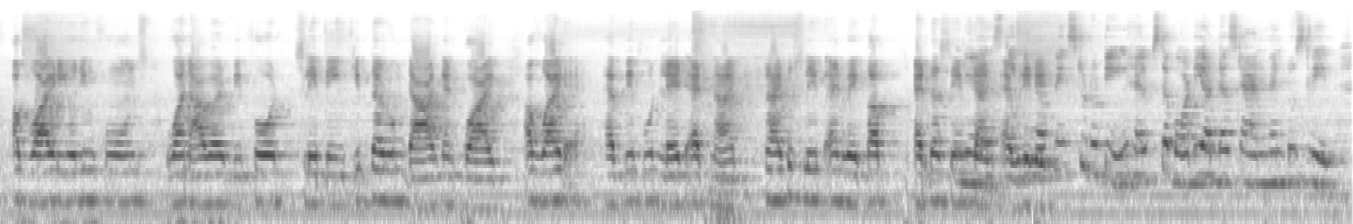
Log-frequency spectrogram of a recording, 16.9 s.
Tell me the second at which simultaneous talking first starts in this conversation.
11.9 s

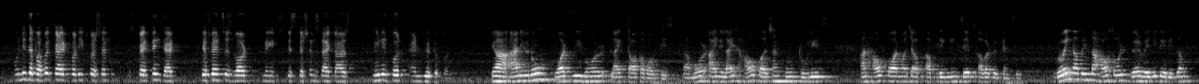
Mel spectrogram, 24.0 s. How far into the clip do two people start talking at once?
none

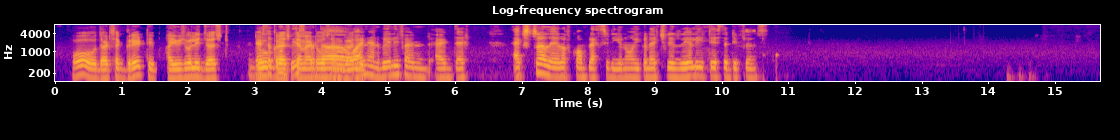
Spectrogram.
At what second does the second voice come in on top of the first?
3.0 s

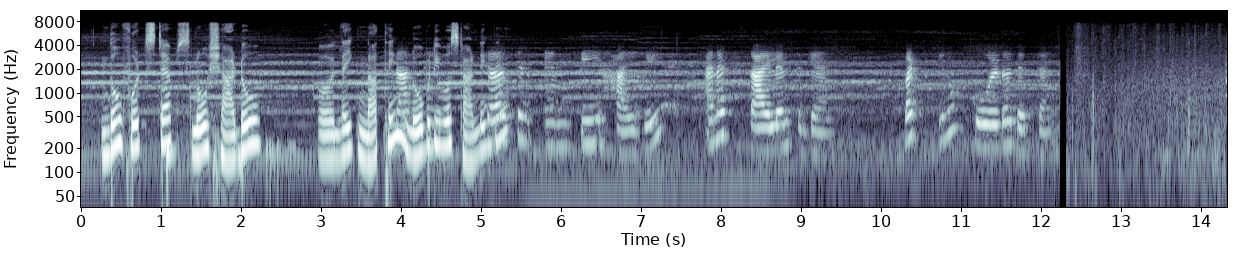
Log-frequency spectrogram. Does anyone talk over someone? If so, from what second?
3.8 s

